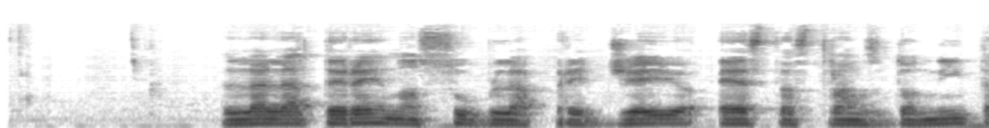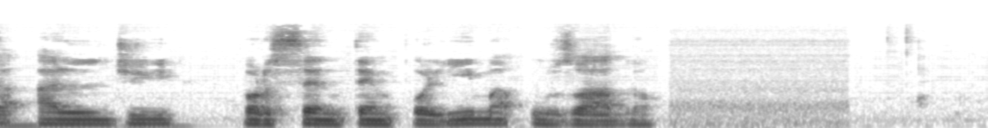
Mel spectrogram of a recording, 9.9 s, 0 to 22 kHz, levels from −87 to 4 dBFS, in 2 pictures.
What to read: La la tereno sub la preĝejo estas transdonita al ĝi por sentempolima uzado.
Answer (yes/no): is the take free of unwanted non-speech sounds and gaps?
yes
